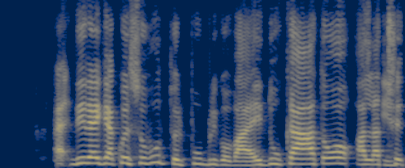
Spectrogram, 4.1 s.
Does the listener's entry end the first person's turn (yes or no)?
no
